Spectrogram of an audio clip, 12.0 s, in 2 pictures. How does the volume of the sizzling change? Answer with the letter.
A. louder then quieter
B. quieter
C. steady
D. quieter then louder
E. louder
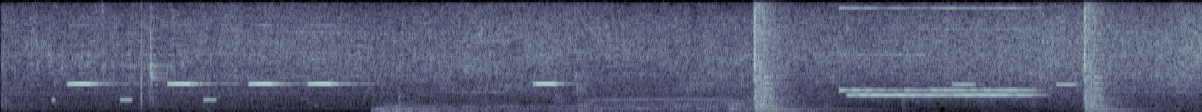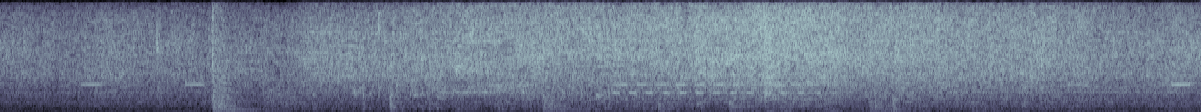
E.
